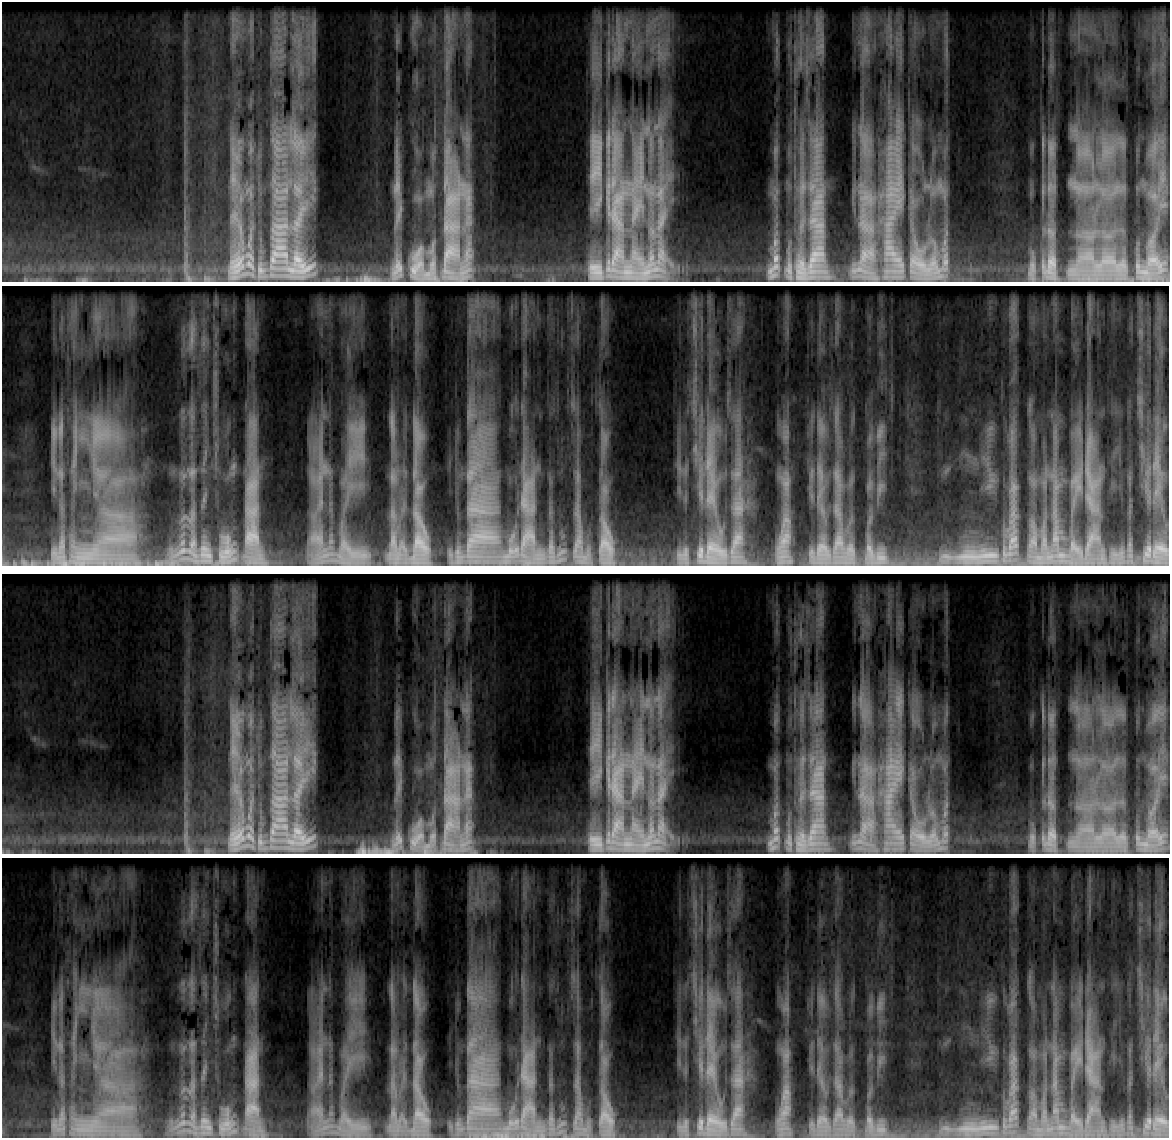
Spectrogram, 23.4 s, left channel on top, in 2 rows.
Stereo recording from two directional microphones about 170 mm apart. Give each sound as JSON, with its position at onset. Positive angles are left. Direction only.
{"t": 2.2, "sound": "speech", "side_deg": 20}
{"t": 3.9, "sound": "speech", "side_deg": 50}
{"t": 4.5, "sound": "speech", "side_deg": 20}
{"t": 5.9, "sound": "speech", "side_deg": 10}
{"t": 7.6, "sound": "speech", "side_deg": 20}
{"t": 19.7, "sound": "a man's voice", "side_deg": 35}
{"t": 21.1, "sound": "speech", "side_deg": 10}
